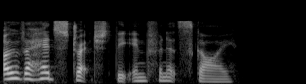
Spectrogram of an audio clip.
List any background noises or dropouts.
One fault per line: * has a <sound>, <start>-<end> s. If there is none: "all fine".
all fine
